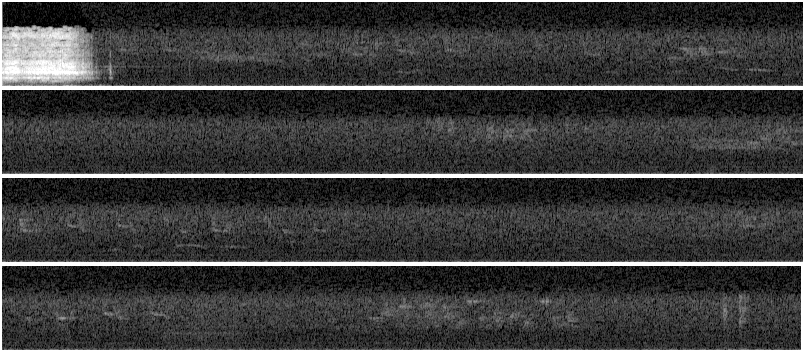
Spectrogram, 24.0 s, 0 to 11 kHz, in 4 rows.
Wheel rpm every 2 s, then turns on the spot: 0, 0, 0, 0, 0, 0, 0, 0, 0, 0, 0, 0.
none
